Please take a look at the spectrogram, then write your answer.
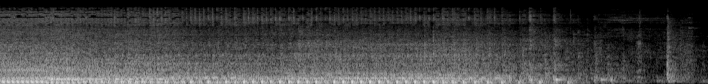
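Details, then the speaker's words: Craftsman riding lawn tractor (part 917.273760) after carb and fuel fix, run without the filter: single cylinder thumping evenly about three to four beats a second, no stumbling, then winding down; fuel starvation cured, running normally. "Woo! That sounds a lot better. Well, how about that?"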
